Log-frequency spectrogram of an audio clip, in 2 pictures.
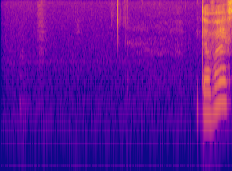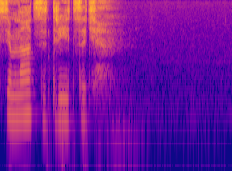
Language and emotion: Russian, sad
